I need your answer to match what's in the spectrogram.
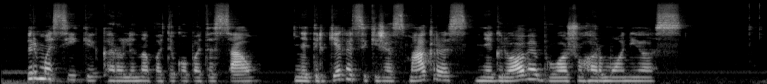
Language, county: Lithuanian, Šiauliai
